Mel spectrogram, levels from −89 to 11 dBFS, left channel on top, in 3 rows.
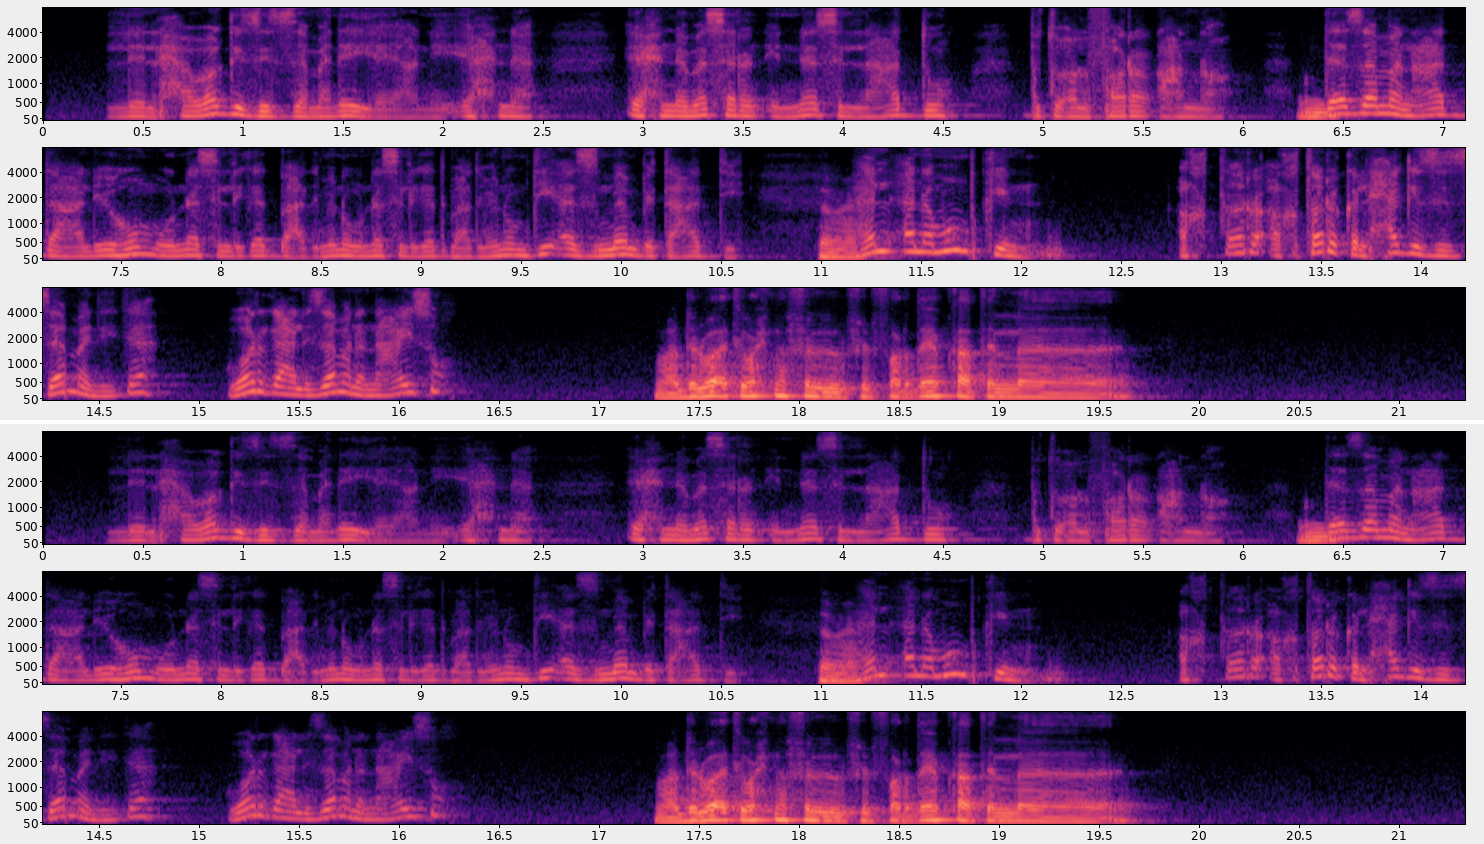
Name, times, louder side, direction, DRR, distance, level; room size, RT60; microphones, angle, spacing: voice 1, 0.3-2.5 2.9-4.6 4.9-5.9 6.3-10.6 11.2-12.2 12.8-14.8 15.1-16.2, left 4 dB, 60° left, 0.5 m, -27 dB
voice 2, 17.3-19.7, equal, 5° left, 0.5 m, -19 dB
22.5 x 11.0 x 4.1 m
head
